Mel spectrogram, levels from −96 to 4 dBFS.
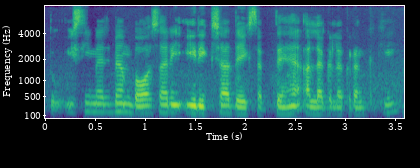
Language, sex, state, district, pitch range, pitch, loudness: Hindi, male, Uttar Pradesh, Lalitpur, 130-175 Hz, 155 Hz, -17 LUFS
